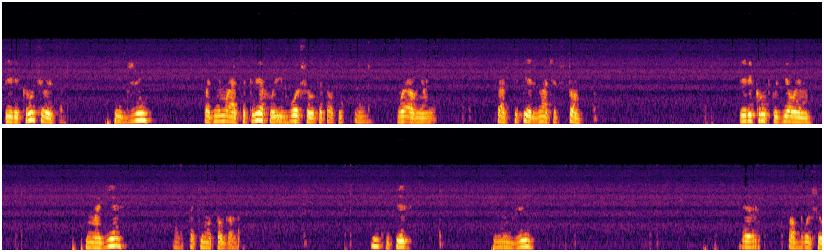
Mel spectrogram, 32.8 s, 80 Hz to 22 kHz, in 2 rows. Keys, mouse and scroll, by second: 2.0 g, 4.5 click, 5.8 r, 7.3 click, 10.3-11.9 middle drag, 14.0-14.8 drag, 16.5-17.3 drag, 17.9 r, 20.0 click, 20.4-22.5 middle drag, 23.3-23.9 drag, 24.0-25.3 middle drag, 26.0 g, 29.4-30.0 drag, 30.5 r, 32.0-32.8 middle drag.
